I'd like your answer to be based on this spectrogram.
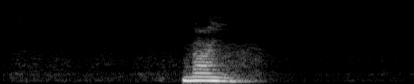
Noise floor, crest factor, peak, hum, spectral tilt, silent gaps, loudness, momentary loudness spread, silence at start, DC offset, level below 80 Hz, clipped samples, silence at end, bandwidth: -68 dBFS; 18 dB; -4 dBFS; none; -10.5 dB/octave; none; -16 LUFS; 19 LU; 1.8 s; under 0.1%; -64 dBFS; under 0.1%; 1.65 s; 5.8 kHz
